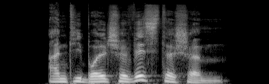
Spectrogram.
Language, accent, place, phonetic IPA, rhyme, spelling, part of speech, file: German, Germany, Berlin, [ˌantibɔlʃeˈvɪstɪʃm̩], -ɪstɪʃm̩, antibolschewistischem, adjective, De-antibolschewistischem.ogg
- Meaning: strong dative masculine/neuter singular of antibolschewistisch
